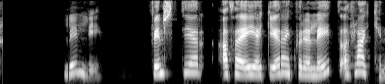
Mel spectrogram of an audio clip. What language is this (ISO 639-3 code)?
isl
